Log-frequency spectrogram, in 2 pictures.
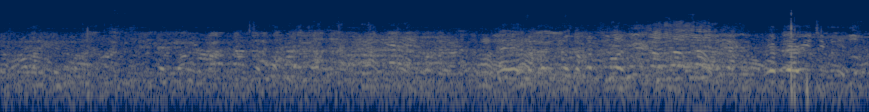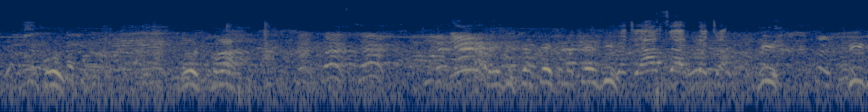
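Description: Indistinct voices calling and shouting on and around a football pitch, heard through the pitch-side microphones as a loose babble of separate shouts rather than a roaring crowd. A single sharp knock comes about eight seconds in.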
